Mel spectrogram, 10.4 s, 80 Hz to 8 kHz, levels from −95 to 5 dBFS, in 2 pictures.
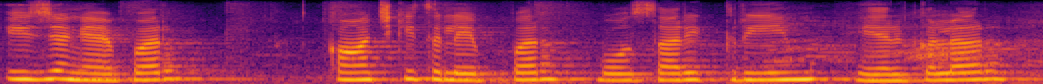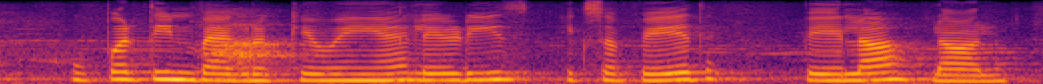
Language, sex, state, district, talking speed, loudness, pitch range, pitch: Hindi, female, Uttar Pradesh, Shamli, 130 wpm, -15 LUFS, 225-260 Hz, 240 Hz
